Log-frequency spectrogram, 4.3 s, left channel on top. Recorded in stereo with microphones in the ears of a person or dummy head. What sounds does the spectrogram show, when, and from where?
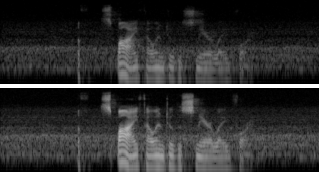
1.0 s a man speaking: 15° right (ahead or behind), 0.7 m; by 3.4 s 65° right (ahead or behind), 1.0 m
